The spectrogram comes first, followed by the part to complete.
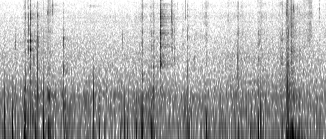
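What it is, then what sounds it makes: Soap bar carved with a knife. A small solid blue bar of soap, held in the hand, is carved and scraped with a metal utility knife blade, peeling off thin curls. A series of short, crisp scrapes and soft crackles with bright high edges sounds over a quiet low rumble, with the loudest strokes near the start and end.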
